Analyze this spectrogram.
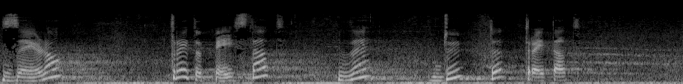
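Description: A young woman speaks calmly and clearly close by.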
